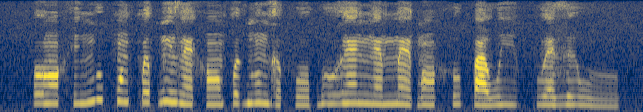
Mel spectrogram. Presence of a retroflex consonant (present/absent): absent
